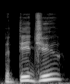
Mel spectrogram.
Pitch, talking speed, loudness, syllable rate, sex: 175 Hz, 255 wpm, -13 LUFS, 5.3 syllables/s, male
